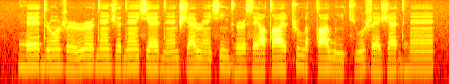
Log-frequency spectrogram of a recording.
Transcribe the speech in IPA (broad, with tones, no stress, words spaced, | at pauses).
ɦɛː˧dɹõː˧ʐə˞˨ ɹə˞˦dɛ̃˦ ʒə˧ dɛ̃ː˦ɕɛː˧dɛ̃ː˨˦dʒæ˨˦ ɹɛ̃˨ ɕĩ˧ɡʱə˞˨ zɛː˨tˤɛː˧ʈ͡ʂuː˦˨dtˤɛː˧ wĩ˨t͡ɕu˨˦ʐɛ˨ʒæ˧d ɦɛ̃ː˦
